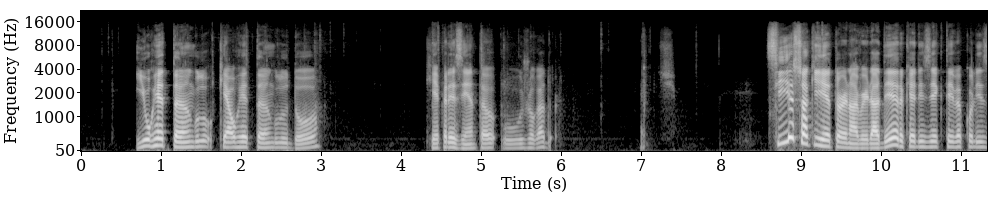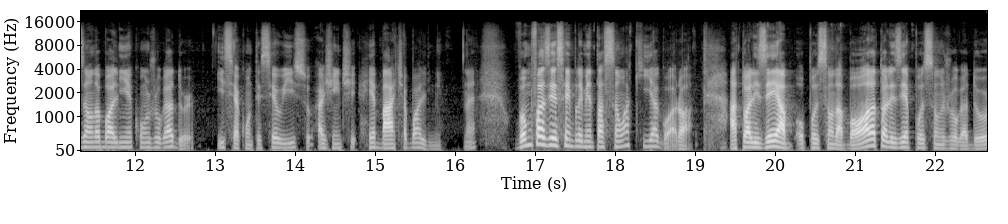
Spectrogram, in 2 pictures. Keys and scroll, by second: 0.2-9.1 typing, 8.0 Down, 8.8 Up, 11.8 =, 15.2 ctrl+shift+s.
